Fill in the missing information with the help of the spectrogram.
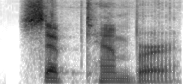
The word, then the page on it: September: American English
